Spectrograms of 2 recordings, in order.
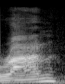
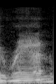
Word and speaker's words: Ran: of Shakespeare's King leer it's called Ron or you could say ran but Ron is the pronunciation um that's exactly what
